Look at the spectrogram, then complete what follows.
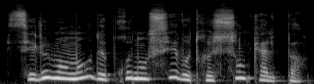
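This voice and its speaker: A woman leading a guided yoga nidra relaxation as a teacher, calm and soothing, in short phrases with pauses. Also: high-pitched. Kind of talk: guided relaxation meditation, instructional.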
